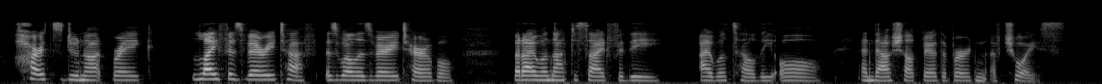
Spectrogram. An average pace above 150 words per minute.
Yes: average, 180 wpm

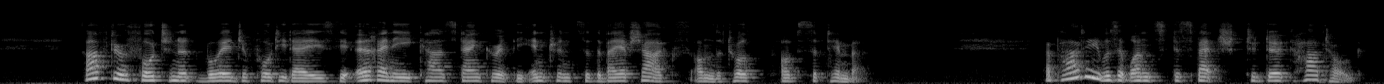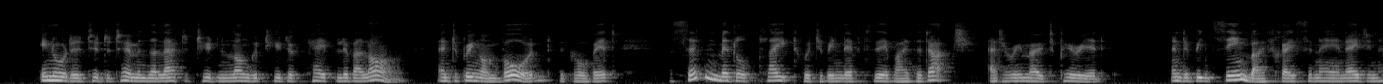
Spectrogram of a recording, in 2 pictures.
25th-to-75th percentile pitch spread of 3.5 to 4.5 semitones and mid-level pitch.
No: average, 2.9 semitones; medium, 160 Hz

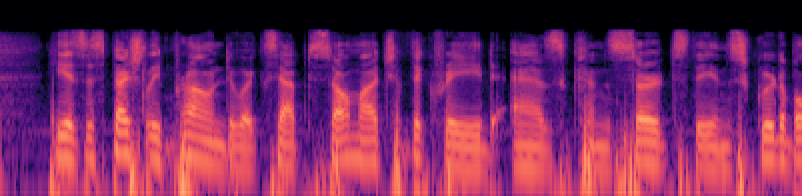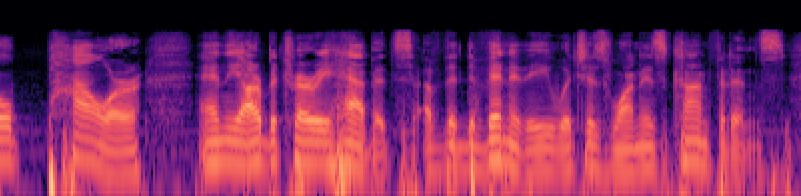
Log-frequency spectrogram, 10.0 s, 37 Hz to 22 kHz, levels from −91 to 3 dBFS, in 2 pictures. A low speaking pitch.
Yes: low, 105 Hz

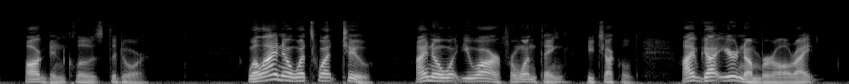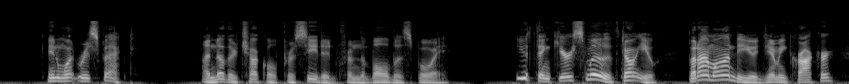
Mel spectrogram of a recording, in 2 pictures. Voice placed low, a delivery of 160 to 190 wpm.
Yes: low, 105 Hz; average, 170 wpm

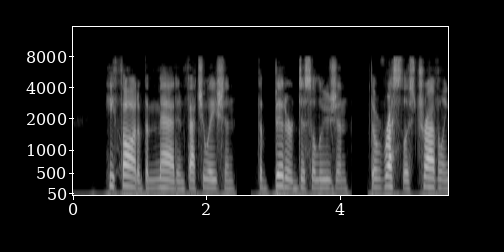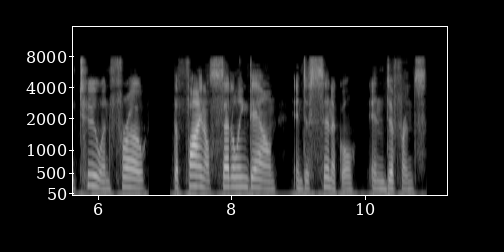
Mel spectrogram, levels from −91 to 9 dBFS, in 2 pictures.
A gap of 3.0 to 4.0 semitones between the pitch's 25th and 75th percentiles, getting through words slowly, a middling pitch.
Yes: average, 3.4 semitones; slow, 115 wpm; medium, 180 Hz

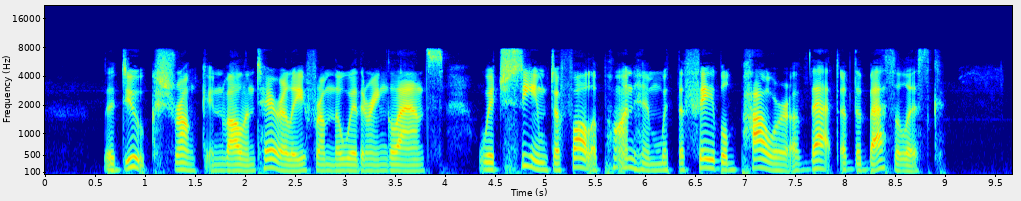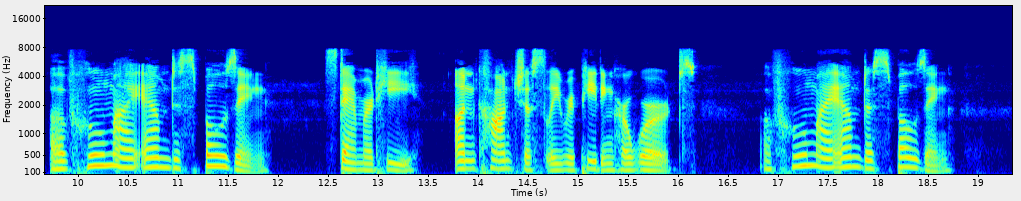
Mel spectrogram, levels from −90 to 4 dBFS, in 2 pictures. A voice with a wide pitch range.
Yes: wide, 5.8 semitones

